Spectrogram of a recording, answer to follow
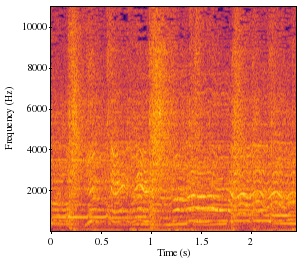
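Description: Live rock band playing a song: a singer's voice carries the melody over guitars, bass guitar and a drum kit, with regular drum hits.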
